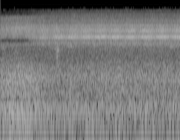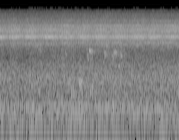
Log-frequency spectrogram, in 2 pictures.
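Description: A dense chorus of cicadas buzzes steadily and loudly, a continuous high-pitched drone that never pauses, with a few faint chirps flickering above it and no voices.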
